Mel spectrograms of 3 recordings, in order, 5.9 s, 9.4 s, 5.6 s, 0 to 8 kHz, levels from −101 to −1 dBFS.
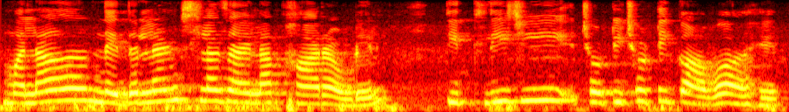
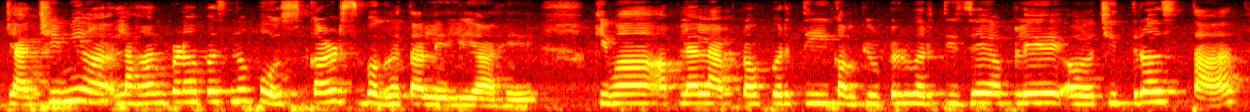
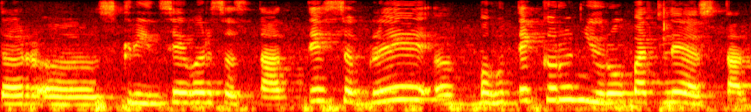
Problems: none marked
